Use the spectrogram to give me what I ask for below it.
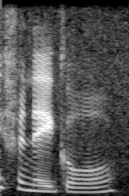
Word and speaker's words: finagle: Final G. Is that how you pronounce it? I say finagle, and you say final G.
